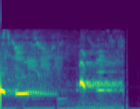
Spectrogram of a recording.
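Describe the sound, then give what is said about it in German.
A common cuckoo calls twice, each a hollow, sustained note with a short pause between. The call is clear, with no voices and only a faint background hum. “Was der Kuckuck damit sagen will?”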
